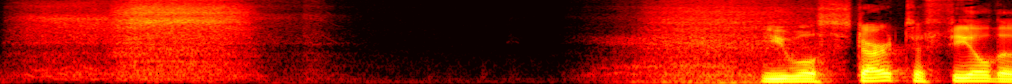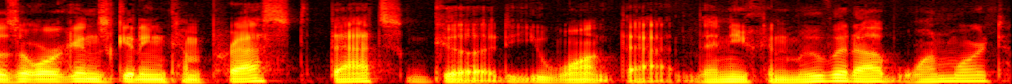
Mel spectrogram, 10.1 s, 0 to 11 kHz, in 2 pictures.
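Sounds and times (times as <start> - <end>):
deep breath drawn in as a breathing exercise: 0.0 - 1.7, 2.9 - 4.0
speech: 3.8 - 10.1.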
